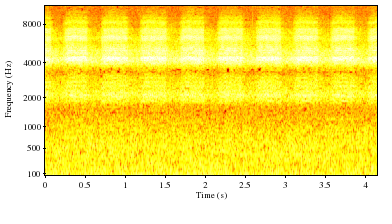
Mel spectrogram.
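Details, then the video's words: Sunset in the pine woods, a cricket producing rhythmic high-pitched chirps, each a short buzzy burst, about two per second in even succession; faint ambient forest sound, XY stereo. "Cricket sounds in the pine forest"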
